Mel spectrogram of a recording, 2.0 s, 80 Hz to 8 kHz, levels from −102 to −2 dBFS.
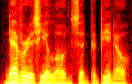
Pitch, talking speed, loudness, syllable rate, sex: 105 Hz, 180 wpm, -17 LUFS, 6.0 syllables/s, male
